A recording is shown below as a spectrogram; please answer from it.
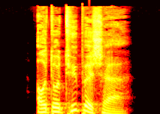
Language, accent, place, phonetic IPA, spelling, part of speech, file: German, Germany, Berlin, [aʊ̯toˈtyːpɪʃɐ], autotypischer, adjective, De-autotypischer.ogg
- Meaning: inflection of autotypisch: 1. strong/mixed nominative masculine singular 2. strong genitive/dative feminine singular 3. strong genitive plural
